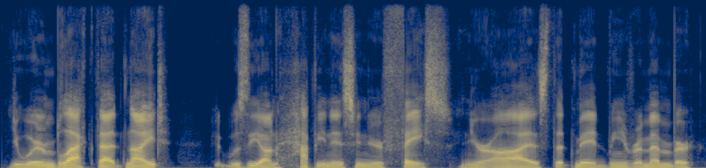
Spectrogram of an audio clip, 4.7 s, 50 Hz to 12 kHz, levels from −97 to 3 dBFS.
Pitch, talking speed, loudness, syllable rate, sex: 115 Hz, 255 wpm, -20 LUFS, 6.1 syllables/s, male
